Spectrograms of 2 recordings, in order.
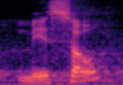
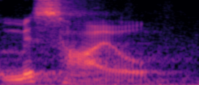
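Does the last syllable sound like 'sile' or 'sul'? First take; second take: sul; sile. First: The last syllable is a reduced 'sul'. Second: The last syllable is a full 'sile'. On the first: "o americano falando missile" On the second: "o australiano falando missile, igual o britânico"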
